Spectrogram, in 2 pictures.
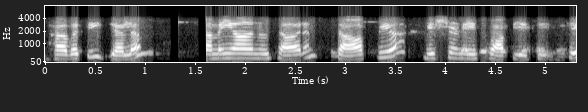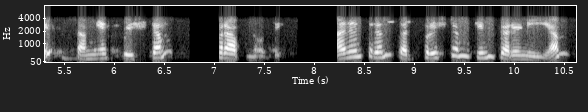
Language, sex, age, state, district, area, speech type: Sanskrit, female, 45-60, Karnataka, Dharwad, urban, conversation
